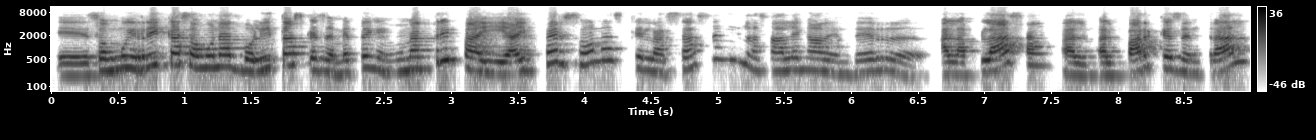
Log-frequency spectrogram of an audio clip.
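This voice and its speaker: A woman from Zacapa with an eastern Guatemalan accent and a sing-song, expressive way of talking, a guest in an interview. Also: high voice, normal speed. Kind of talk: casual interview.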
